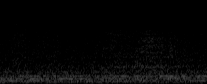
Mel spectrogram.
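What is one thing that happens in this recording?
A brush sweeps softly across skin.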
